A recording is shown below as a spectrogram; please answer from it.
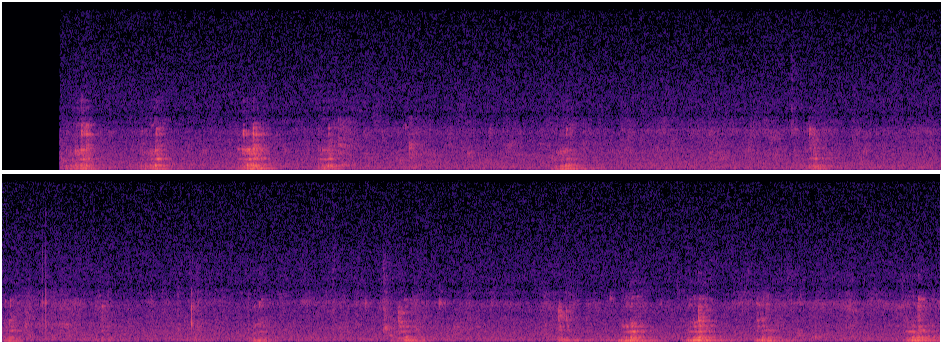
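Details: Pigs on a piggery farm giving short, rough grunts at irregular intervals, around two a second at times, over a steady background hiss.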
